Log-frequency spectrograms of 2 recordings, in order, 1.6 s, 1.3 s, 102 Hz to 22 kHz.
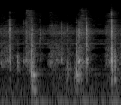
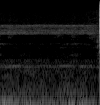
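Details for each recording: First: IBM PS/2 L40 SX laptop (1991) at first power-on, leaking capacitors, blank display: irregular sharp floppy seek ticks and buzzing chatter about twice a second after hard drive spin-up; no visible boot. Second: IBM PS/2 L40 SX laptop (1991) floppy drive after recapping leaking capacitors, booting reference disk: faint steady spin whine, sharp seek click and smaller follow-up; seek sounds stronger, drive reads normally.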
